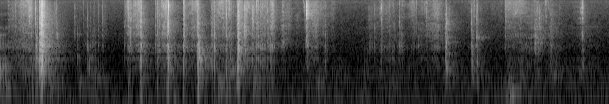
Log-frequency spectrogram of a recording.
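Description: Oracle cards being pulled from a deck and laid down one by one on a wooden table: a sharp card slap about half a second in, then several lighter taps and slides of card over the next couple of seconds, sparser toward the end.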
